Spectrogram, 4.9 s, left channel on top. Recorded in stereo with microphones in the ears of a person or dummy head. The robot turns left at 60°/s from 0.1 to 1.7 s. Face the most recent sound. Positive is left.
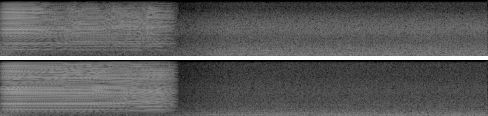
No sound to turn to.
